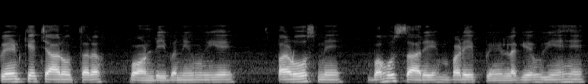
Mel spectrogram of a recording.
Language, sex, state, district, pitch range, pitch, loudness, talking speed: Hindi, male, Uttar Pradesh, Lalitpur, 110-120 Hz, 115 Hz, -15 LUFS, 165 wpm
